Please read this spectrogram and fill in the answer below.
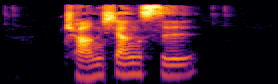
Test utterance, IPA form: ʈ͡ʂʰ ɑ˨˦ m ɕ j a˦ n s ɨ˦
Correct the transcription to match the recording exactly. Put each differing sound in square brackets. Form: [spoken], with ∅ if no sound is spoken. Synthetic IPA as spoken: ʈ͡ʂʰ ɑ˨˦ [ŋ] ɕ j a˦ [ŋ] s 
